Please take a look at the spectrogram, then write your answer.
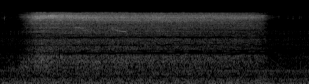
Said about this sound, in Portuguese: Coloque os seus lábios no formato da vogal U, arredondando os seus lábios. Isso. Agora, coloque a mão levemente no seu gogó e com esse ligeiro biquinho do U de uva, suga o ar como quem suga um espaguete.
